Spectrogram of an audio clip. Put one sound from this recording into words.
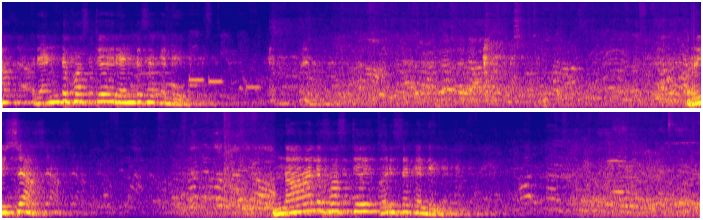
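A man chants melodically through a loudspeaker, with echo outdoors.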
